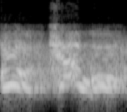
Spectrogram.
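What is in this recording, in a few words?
Polish damaged anti-aircraft mood medium; War Thunder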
